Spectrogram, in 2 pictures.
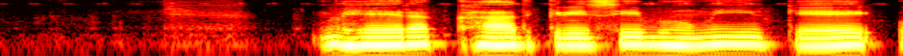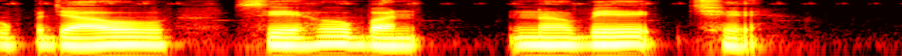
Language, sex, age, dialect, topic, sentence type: Maithili, male, 18-24, Eastern / Thethi, agriculture, statement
